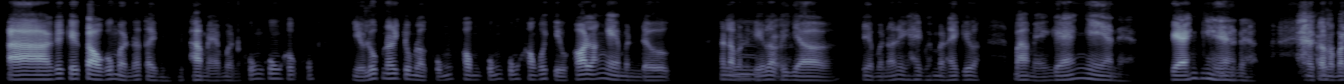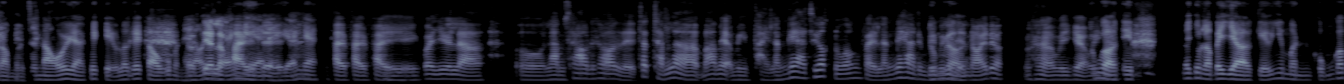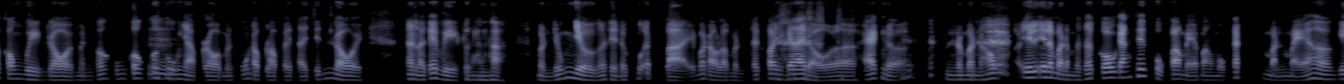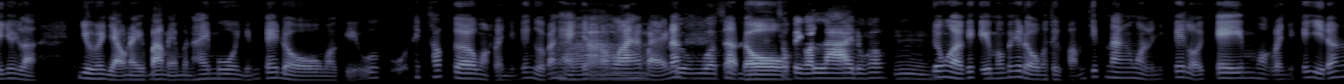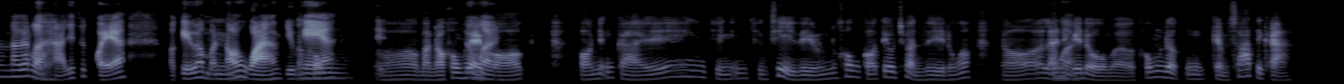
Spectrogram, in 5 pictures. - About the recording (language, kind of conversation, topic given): Vietnamese, podcast, Bạn đã vượt qua sự phản đối từ người thân như thế nào khi quyết định thay đổi?
- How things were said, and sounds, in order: laughing while speaking: "ráng nghe nè"; laughing while speaking: "ô kê"; laugh; tapping; laughing while speaking: "nghe"; laughing while speaking: "À"; laughing while speaking: "là"; laugh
